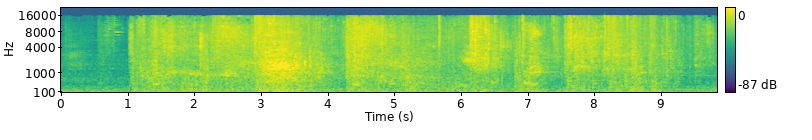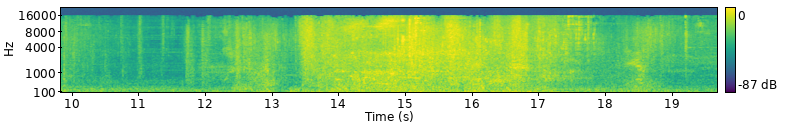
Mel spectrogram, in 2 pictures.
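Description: Fiery spells burst and crackle amid battle clashes.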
